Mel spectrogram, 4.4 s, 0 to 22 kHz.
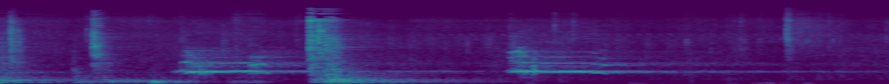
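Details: Young Redbone Coonhound on a 2020 coon hunt (the pack: Hades, a male in his second season, and Copeland's Redhot Maple, a female in her first): two drawn-out, mid-pitched bawling bays with rich harmonics, and short rustles and knocks between them.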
